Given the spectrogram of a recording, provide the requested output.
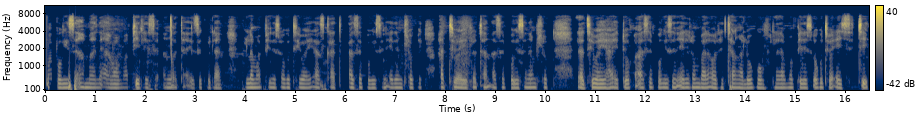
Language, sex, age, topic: North Ndebele, female, 36-49, health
